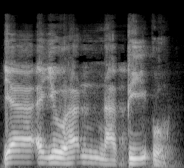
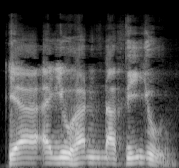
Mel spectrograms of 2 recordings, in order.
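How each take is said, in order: First: "nabiyyu" recited slowly as nabi-'u; hamzah kept. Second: "nabiyyu" recited slowly with a gliding y; hamzah softened to ya. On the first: Teacher quotes Imam Nafi, glottal hamzah in nabiyyu. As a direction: put a glottal catch before the u of "nabiyyu". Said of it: "Sehingga dia baca tetap". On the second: Teacher quotes Imam Asim, gliding ya in nabiyyu. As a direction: say "nabiyyu" slowly, no glottal catch. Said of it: "menghufif hamzah menjadi ya". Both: Shown as a demonstration.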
